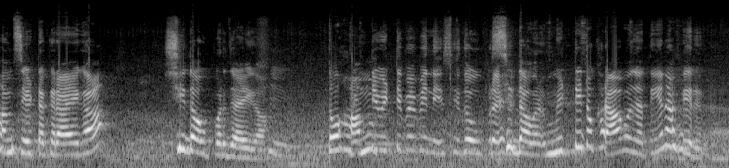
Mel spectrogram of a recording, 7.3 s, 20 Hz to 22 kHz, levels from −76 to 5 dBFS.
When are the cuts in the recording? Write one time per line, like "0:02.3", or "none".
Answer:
none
